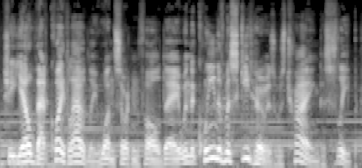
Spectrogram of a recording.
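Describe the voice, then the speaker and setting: A man's voice: mid-range voice, big pitch swings, moderate pace, soft background music. A man narrating a rhyming children's poem as a storyteller, in a theatrical, rhythmic, emphatic way.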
